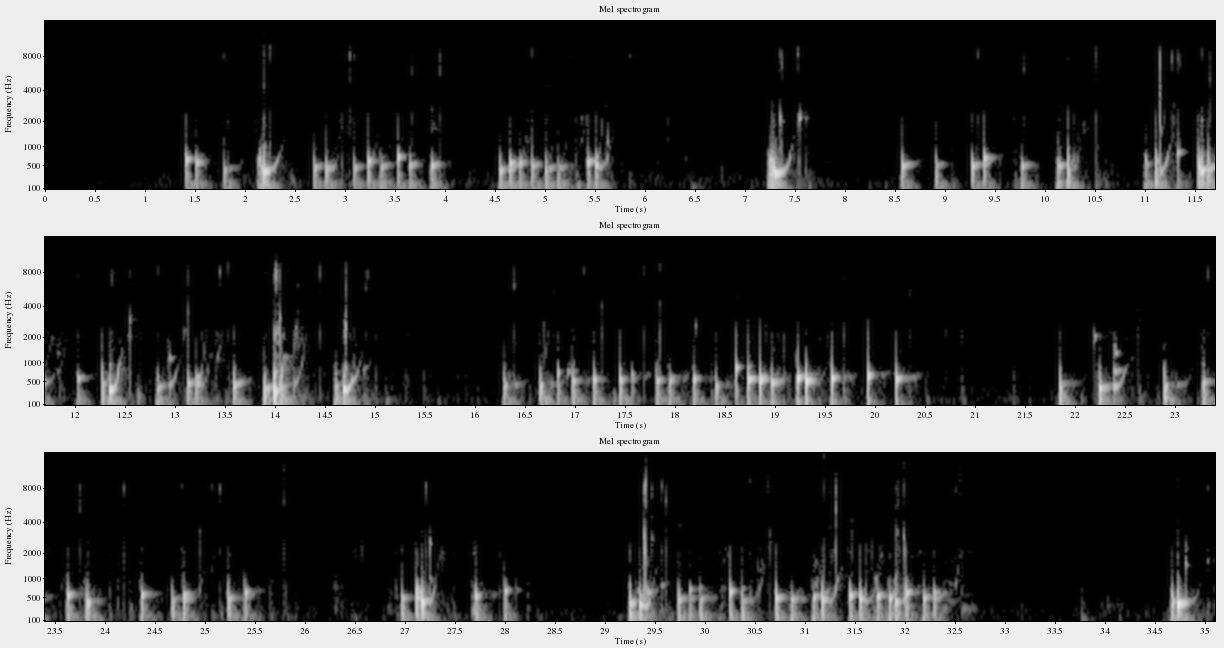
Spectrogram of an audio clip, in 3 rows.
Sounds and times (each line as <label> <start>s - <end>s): Bubbles 1.4s - 4.0s
Bubbles 7.2s - 7.6s
Bubbles 11.0s - 15.0s
Bubbles 22.2s - 22.6s
Bubbles 27.0s - 28.1s
Bubbles 29.2s - 32.6s
Bubbles 34.7s - 35.1s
